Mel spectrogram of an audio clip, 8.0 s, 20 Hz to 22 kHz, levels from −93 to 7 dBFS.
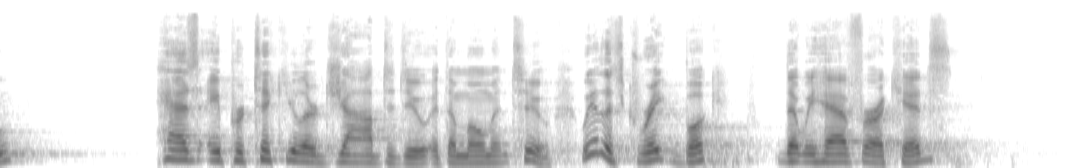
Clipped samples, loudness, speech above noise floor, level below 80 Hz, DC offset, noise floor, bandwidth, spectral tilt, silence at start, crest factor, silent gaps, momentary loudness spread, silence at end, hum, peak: under 0.1%; -41 LUFS; 49 dB; -86 dBFS; under 0.1%; -89 dBFS; 16 kHz; -5.5 dB/octave; 0 s; 20 dB; none; 6 LU; 0.9 s; none; -22 dBFS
